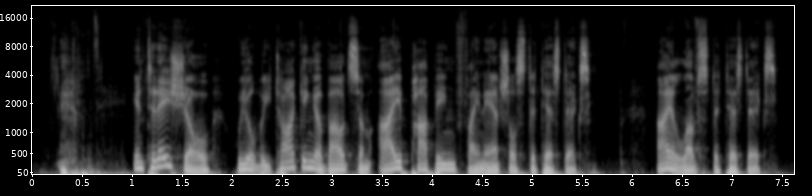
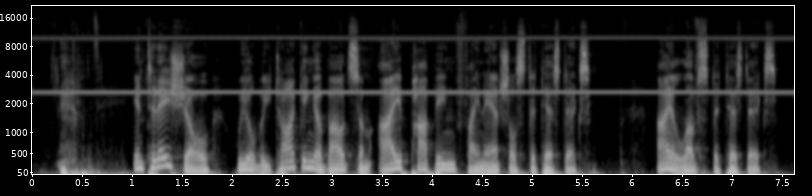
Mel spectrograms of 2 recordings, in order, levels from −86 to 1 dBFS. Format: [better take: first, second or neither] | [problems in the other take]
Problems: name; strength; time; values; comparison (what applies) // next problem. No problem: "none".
first | high-pitched whine; noticeable; throughout; 2.5 kHz, 10 dB below the speech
